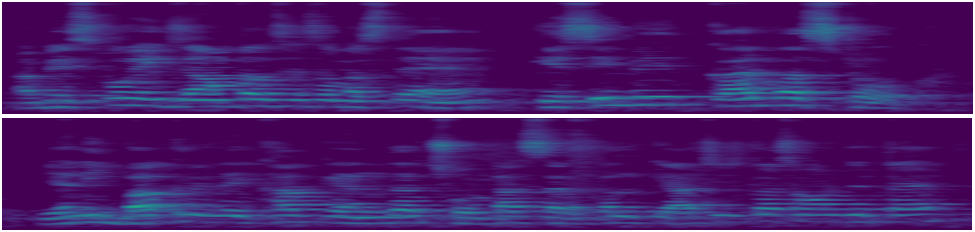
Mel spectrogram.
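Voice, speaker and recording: A man teaching a shorthand class in Hindi, explaining rules slowly and checking whether the students have understood. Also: high voice, darkish tone. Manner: slow, repetitive explaining, asks the class checking questions. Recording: echoey room, voice from far off, faint background noise.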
